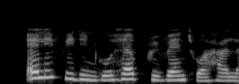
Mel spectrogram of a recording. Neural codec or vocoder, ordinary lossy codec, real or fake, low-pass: vocoder, 44.1 kHz, 80 mel bands, Vocos; none; fake; 5.4 kHz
